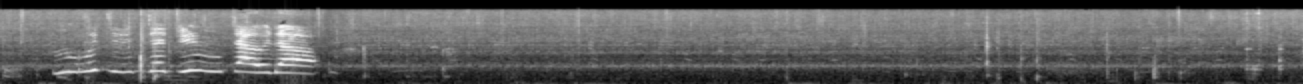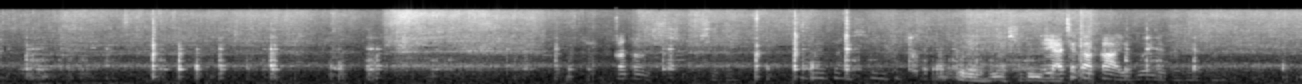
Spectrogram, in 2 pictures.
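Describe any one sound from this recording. A woman speaks nearby in a high voice.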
